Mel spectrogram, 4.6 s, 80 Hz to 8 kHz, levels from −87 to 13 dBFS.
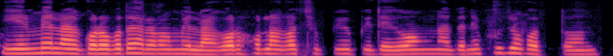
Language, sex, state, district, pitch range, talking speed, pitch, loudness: Chakma, female, Tripura, Unakoti, 210-230 Hz, 210 wpm, 225 Hz, -18 LUFS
